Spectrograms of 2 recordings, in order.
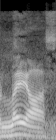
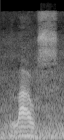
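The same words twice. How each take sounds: First: It is said imitating a famous politician's pronunciation. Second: It is said in the speaker's ordinary pronunciation.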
